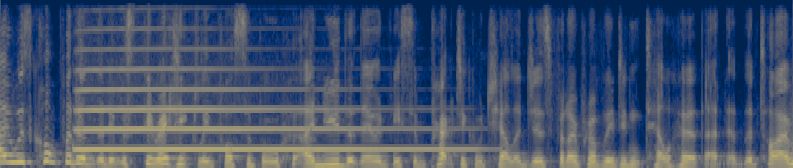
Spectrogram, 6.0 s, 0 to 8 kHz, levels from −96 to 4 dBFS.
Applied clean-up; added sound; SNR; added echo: none; Trumpet; 0 dB; none.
